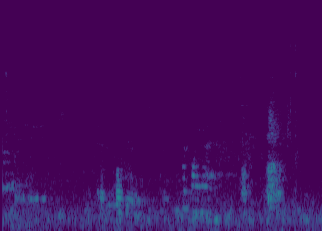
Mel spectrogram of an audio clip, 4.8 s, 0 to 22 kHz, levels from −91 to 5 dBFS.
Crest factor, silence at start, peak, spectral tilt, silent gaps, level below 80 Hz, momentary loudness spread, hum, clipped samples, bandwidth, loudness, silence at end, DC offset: 22 dB; 0.05 s; -38 dBFS; -7 dB/octave; none; -80 dBFS; 13 LU; none; under 0.1%; 11 kHz; -60 LUFS; 0 s; under 0.1%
